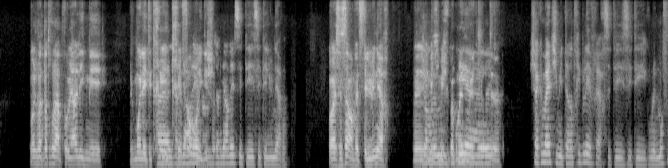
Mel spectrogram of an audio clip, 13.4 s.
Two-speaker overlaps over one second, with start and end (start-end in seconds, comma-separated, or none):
3.1-4.5, 8.4-9.9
